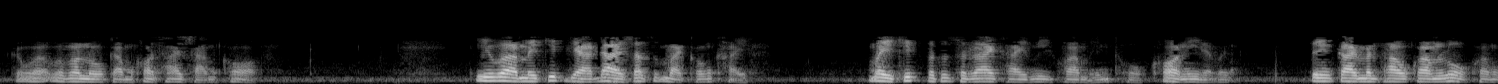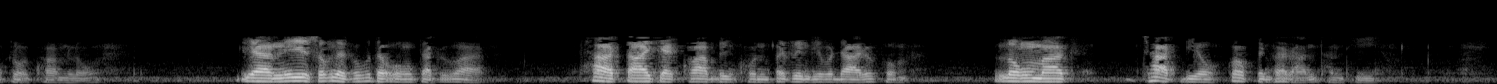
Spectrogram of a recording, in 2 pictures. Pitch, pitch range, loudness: 135 Hz, 120-150 Hz, -21 LUFS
